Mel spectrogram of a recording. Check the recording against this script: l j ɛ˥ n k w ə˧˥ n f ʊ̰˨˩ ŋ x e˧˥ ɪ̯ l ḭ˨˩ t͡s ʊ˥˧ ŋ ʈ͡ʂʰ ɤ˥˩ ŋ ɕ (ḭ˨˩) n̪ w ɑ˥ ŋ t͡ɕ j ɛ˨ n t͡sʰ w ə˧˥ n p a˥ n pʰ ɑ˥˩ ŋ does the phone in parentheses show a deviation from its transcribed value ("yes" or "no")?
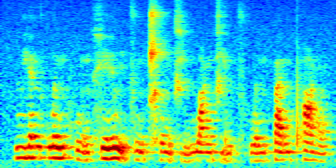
no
